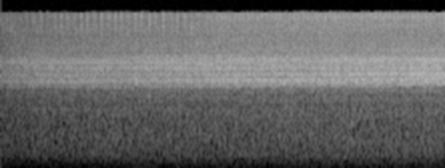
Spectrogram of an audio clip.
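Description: Chorus of insects at dusk: a steady, high-pitched drone that swells steadily louder.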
